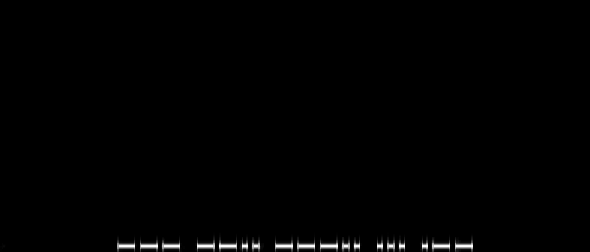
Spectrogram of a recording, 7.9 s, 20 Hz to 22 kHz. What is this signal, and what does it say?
Morse code, heard as a keyed tone, about 16 wpm, 600 Hz. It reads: OZ8SW
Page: Kaldesignaler 16 wpm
